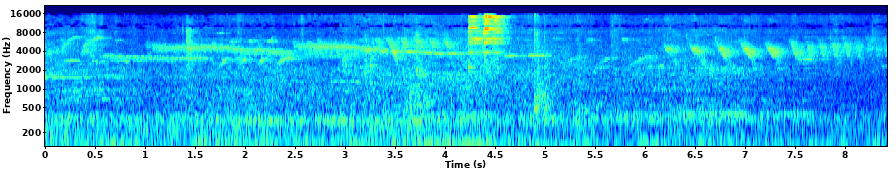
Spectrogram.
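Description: Small birds chirping in quick repeated twitters over a steady low rumble.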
